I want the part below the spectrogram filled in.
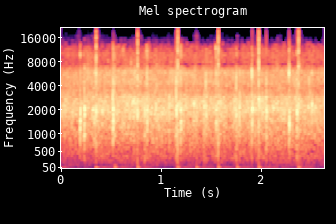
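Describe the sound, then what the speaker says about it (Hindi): An audience at a Hindi poetry recital applauds the stage, steady dense clapping sustained throughout, loud and close with no voices over it. "एक बार मैं चाहता हूँ इस मंच के लिए ताली बजाएं।"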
